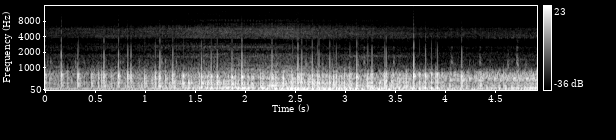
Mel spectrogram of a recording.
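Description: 1980 Saab 900 8-valve Turbo's turbocharged four-cylinder engine as the car drives past, growing louder to a peak about halfway through and then fading as it goes by.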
